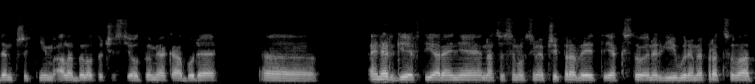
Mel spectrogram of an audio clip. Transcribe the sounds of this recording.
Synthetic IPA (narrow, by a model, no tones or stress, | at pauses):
dɛnpr̥ɛt̪̚ciːmʔa̰lɛbɪlot̪o̞t͡ʃɪscɛo̞t̪o̞mjakaːbudɛ | ʔɛnɛɾɡɪjɛft̪iːaɾɛɲɛnat͡sosɛmusiːmɛpr̥ɪpɾavɪt̪jakst̪owɛnɛɾɡɪjiːbudɛmɛpɾat͡so̞vat̪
